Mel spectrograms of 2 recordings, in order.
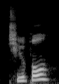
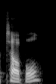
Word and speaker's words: tuple: All right, our next term is tuple or tuple. You can pronounce it either way, or item.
